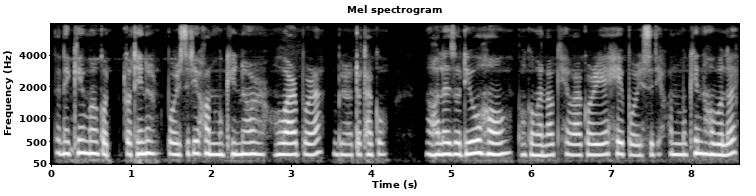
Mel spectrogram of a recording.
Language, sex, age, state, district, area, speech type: Assamese, female, 18-30, Assam, Biswanath, rural, spontaneous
